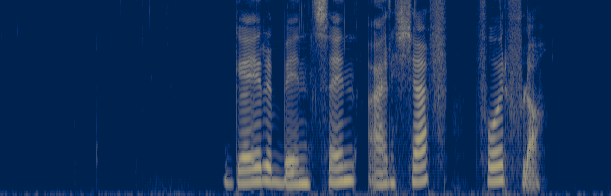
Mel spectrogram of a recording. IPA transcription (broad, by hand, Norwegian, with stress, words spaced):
ˈɡæɪɾ ˈbɛntsən ˈæːɾ ˈʃeːf ˈfɔɾ ˈflɑ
